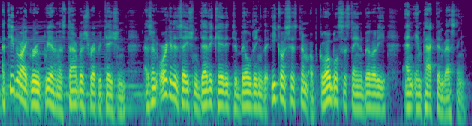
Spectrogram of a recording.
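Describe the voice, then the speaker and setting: Deep-voiced man hosting a webinar. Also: animated, a little fast, darkish tone, soft background music. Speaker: podcast host. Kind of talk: webinar introduction, partly scripted. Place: studio.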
